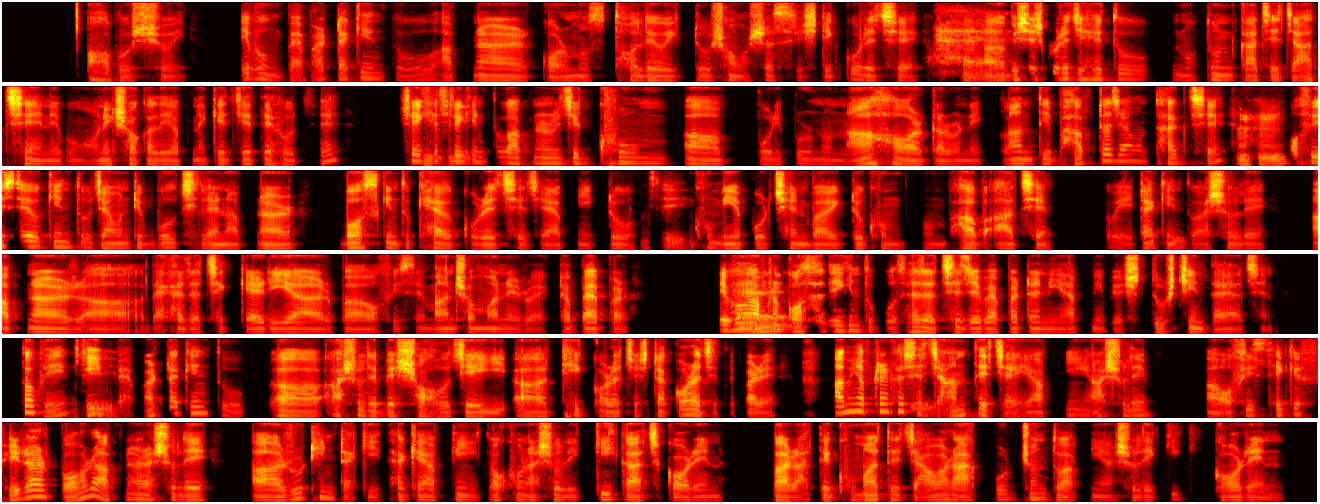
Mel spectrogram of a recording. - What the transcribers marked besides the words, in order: none
- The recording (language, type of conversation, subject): Bengali, advice, সকাল ওঠার রুটিন বানালেও আমি কেন তা টিকিয়ে রাখতে পারি না?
